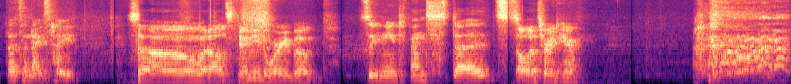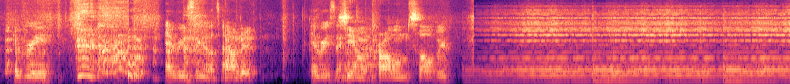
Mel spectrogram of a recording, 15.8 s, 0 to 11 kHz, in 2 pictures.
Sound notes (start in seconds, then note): 7.0 laughing; 12.5 cheerful music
